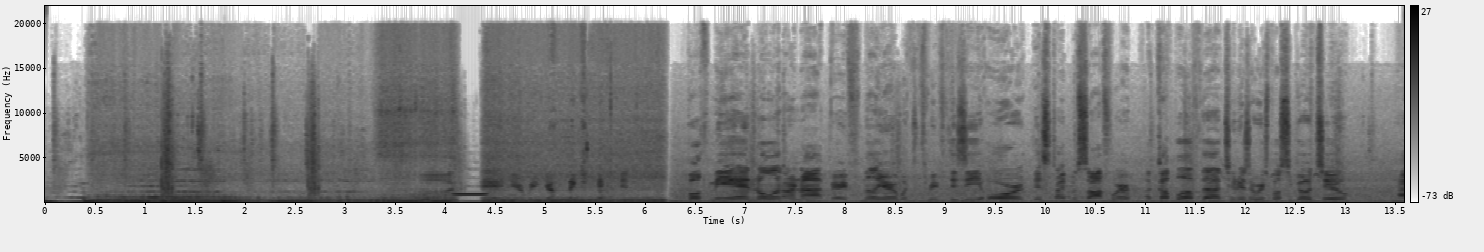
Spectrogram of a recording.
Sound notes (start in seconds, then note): 0.4 car engine revving; 4.0 beep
